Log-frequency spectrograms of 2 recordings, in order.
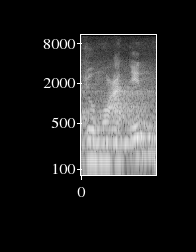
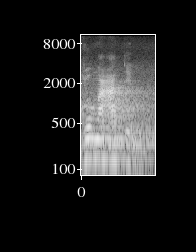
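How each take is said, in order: First: The m is followed by an u vowel. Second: The m is followed by an a vowel. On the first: "mimnya domah" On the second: "bisa mimnya fathah"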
